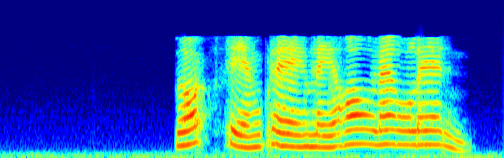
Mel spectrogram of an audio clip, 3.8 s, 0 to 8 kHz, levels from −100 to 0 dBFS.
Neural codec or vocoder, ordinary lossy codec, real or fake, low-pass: autoencoder, 22.05 kHz, a latent of 192 numbers a frame, VITS, trained on many speakers; AAC, 16 kbps; fake; 7.2 kHz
